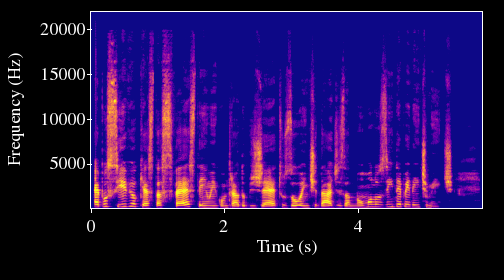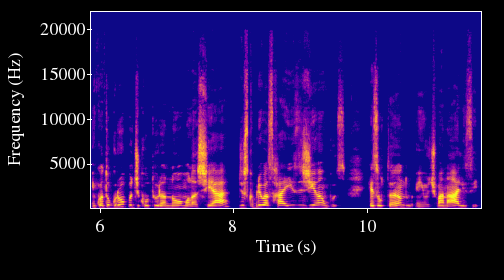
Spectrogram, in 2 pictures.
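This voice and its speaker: A woman's voice: mid-range voice, moderate pace, fairly bright tone, dry recording, natural voice. A woman voicing a senior history researcher, reading scripted research notes in a formal, analytical manner. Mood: measured, analytical. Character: female senior history researcher, scholarly and measured. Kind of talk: scripted report narration.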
